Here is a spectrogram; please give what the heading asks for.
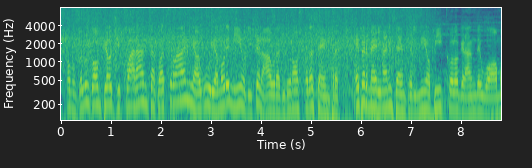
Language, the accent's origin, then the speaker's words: Italian; Catania, Sicily, Italy; quei cantastorie che io da bambino incontravo a Fero Lune in piazza Carlo Alberto. Io abitavo all'incrocio tra via eh, Filippo Corridoni e via Pacino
